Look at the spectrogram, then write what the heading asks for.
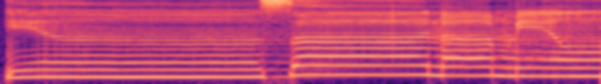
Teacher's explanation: cara bacanya nun disamarkan menuju shad disertai dengungan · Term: ikhfa hakiki ausat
